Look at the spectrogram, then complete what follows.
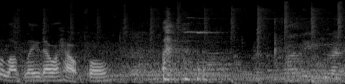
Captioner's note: chuckles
